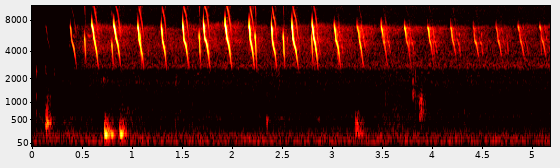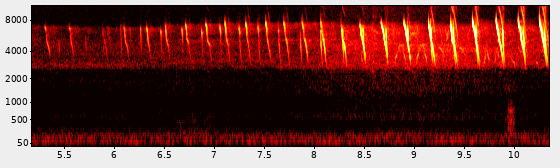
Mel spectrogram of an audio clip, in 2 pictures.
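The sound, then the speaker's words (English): A rapid, continuous series of high, thin chittering chirps from chimney swifts, dozens of quick notes in steady rhythm, fading slightly midway then swelling louder toward the end, with no voices. “So I'm going to play another one here. This is the chimney swift.”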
